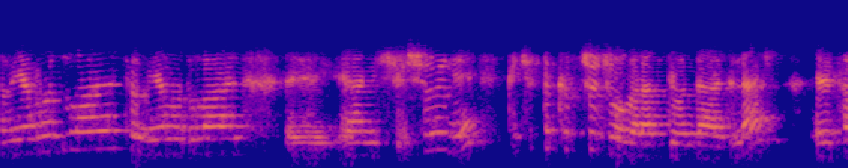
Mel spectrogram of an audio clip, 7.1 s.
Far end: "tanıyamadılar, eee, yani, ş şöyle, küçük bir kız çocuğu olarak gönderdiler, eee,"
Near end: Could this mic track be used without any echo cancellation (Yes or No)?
No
